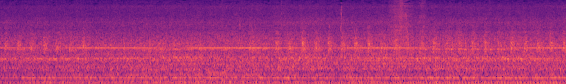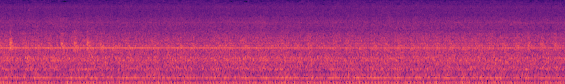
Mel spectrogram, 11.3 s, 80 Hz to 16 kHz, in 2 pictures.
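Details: Skoda Octavia A5 facelift 1.6 MPI, cold engine: idle with a sharp, fairly regular ticking knock about four per second; three engine repairs made, knock source still not found; engine knock.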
